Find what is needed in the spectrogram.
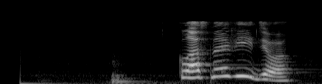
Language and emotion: Russian, positive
